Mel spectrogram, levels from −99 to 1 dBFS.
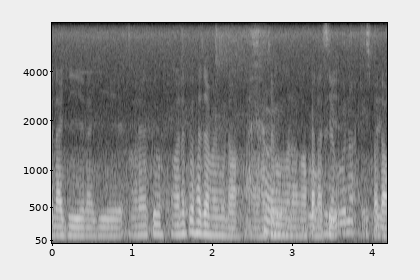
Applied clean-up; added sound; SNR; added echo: none; none; none; none.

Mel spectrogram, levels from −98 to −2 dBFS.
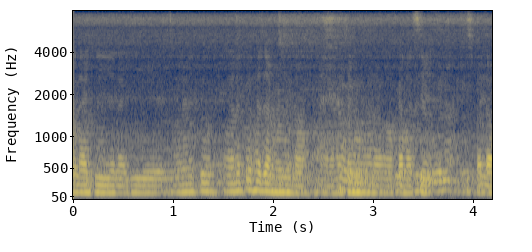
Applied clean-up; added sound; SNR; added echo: none; none; none; reverberation time 2.0 s.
